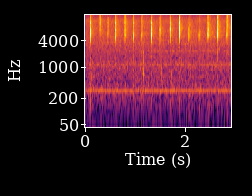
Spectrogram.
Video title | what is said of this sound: Le pansement de soie | une fois que le pansement il est sec on l'entend voyez ya pas de bruit sourd c'est un petit bruit aigu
